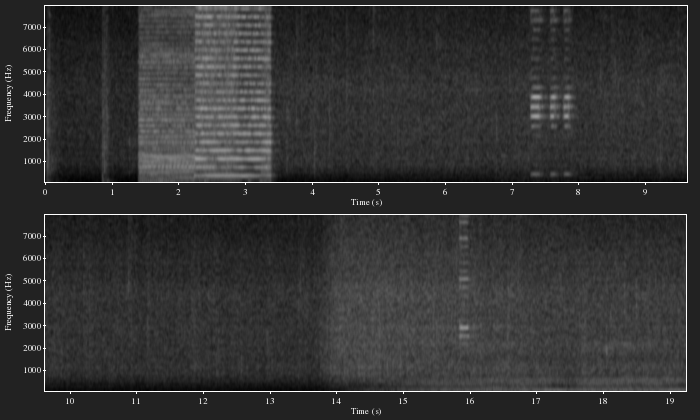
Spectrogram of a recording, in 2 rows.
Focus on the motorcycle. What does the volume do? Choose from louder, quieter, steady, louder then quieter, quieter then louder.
louder.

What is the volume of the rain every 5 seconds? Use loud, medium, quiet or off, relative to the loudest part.
medium, medium, loud, loud.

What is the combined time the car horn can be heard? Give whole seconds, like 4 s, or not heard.
4 s.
